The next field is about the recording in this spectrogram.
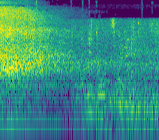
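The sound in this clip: A car driving fast, carrying a minister to his train station, makes a loud, steady rushing roar that stays fairly even throughout.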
